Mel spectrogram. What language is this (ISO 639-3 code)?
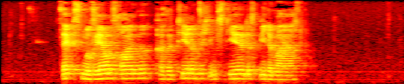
deu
